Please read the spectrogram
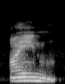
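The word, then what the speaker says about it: ऐं: know Sanskrit will pronounce it as a I am aim it's not aim the aim is something different aiming something this is beam manra I'm or I'm okay so that beam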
